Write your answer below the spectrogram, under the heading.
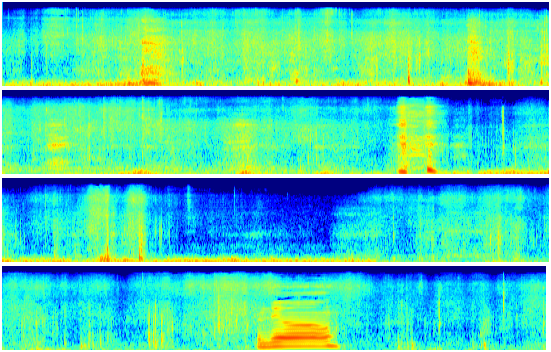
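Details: Border Collie that insists on playing every day until bedtime, here during hula-hoop and ball play: a single loud, harmonic bark or yelp lasting half a second near the end, after thumps, footsteps and people talking.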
